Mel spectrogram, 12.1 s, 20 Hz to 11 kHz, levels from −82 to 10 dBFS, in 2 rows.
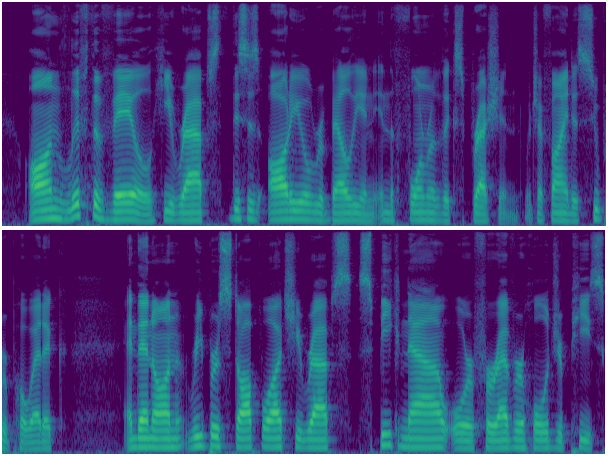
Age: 20-39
